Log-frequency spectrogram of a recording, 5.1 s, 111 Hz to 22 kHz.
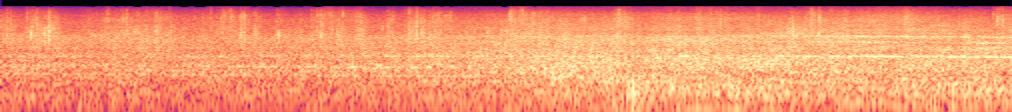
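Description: A VR Sm4 electric commuter train arriving at a platform. Its running noise grows louder as it draws alongside, and thin high steady tones come in about three and a half seconds in as it slows.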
